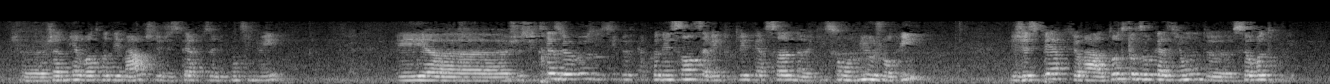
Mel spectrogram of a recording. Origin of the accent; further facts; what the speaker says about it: Le Mans, Pays de la Loire, France; je viens du Mans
